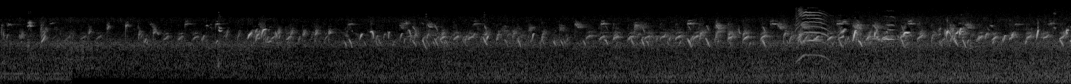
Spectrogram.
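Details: A feeding flock of European goldfinches in autumn twitters together in a dense, continuous chatter of bright, tinkling high notes, with a faint background hiss throughout.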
